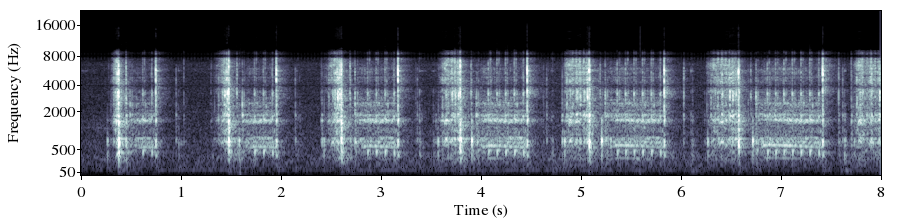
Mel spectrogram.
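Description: Western Electric 302 rotary dial being dialed through successive digits, about one a second: each time a click as the finger wheel is wound and released, then the whirring, pulsing return of the dial. The dial returns smoothly.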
